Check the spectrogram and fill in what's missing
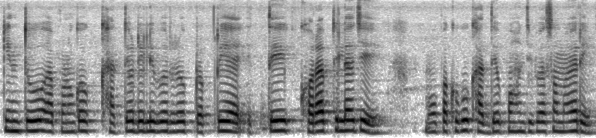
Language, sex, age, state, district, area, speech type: Odia, female, 18-30, Odisha, Puri, urban, spontaneous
